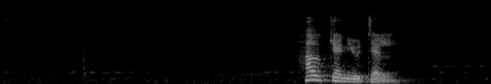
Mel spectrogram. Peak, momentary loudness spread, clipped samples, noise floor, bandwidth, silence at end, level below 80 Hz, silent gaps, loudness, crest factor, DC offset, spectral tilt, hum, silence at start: -14 dBFS; 10 LU; under 0.1%; -67 dBFS; 14 kHz; 0.9 s; -70 dBFS; none; -32 LUFS; 24 dB; under 0.1%; -5.5 dB/octave; none; 3 s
